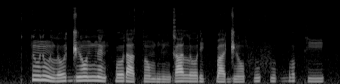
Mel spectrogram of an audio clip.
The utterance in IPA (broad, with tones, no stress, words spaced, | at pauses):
tũ˦ɾũ˦˨lo˨˦ d͡ʒɔ̃˦nɛ̃˦˨ k͡po˧ɾa˨ tɔ̃˧bĩ˨ ɡa˧ lo˧ɾi˨ k͡pa˨d͡ʒɔ̃˨fu˨˦ fu˧ɡ͡bo˦ ki˧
